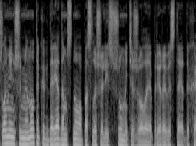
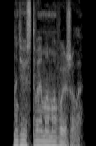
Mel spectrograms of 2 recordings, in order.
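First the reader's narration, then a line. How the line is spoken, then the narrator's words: Hunter's mutter. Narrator (Russian): пробормотала охотница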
